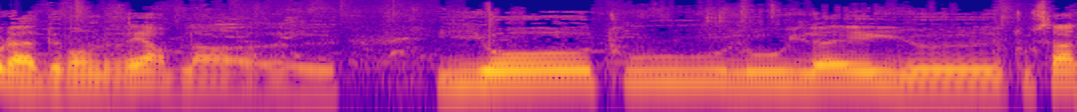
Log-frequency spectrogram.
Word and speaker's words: io: Ils sont io. Prononcez pas yo, hein. Yo. Non. Io.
